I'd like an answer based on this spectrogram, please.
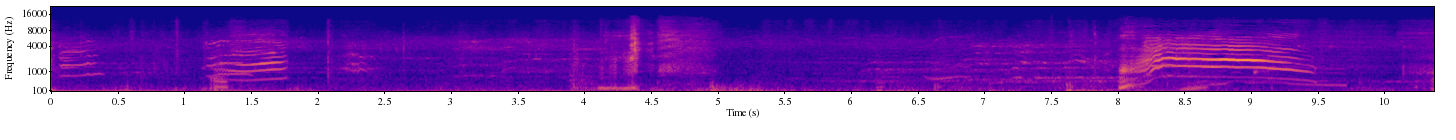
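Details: Hungry stray cats on a Moroccan street begging for food, giving several drawn-out harmonic meows, one long loud wavering meow near the end, with a man talking in Arabic and outdoor background noise.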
